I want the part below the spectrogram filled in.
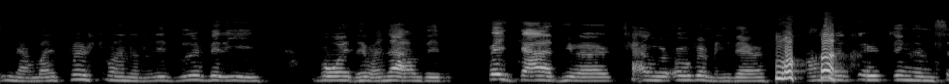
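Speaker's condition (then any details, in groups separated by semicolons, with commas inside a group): Cerebral palsy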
